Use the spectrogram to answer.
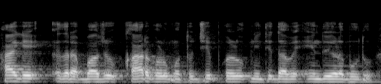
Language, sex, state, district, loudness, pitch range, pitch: Kannada, male, Karnataka, Koppal, -15 LUFS, 125-135 Hz, 130 Hz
